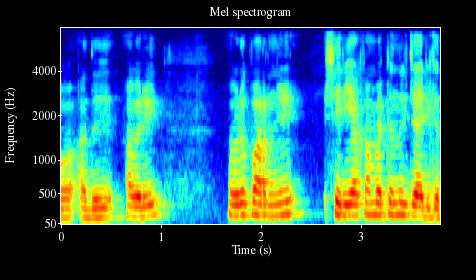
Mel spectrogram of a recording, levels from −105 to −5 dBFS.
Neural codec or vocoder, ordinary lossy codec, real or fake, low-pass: none; none; real; 7.2 kHz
